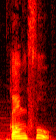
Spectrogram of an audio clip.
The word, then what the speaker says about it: gung fu: never seen before called gungfu and the way Bruce Lee pronounced it he pronounced it Gung Fu like with a G instead of a k and when he did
